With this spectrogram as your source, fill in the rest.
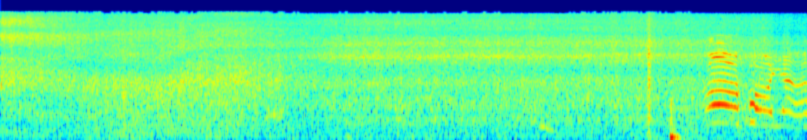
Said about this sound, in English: this is on the base of this magnificent waterfall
